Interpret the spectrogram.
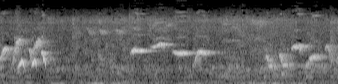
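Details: White-rumped shama song for provoking rival shamas: a quick cluster of whistles, then drawn-out clear whistled notes and rapid short phrases, roughly four notes per second.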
